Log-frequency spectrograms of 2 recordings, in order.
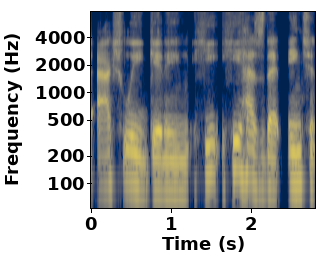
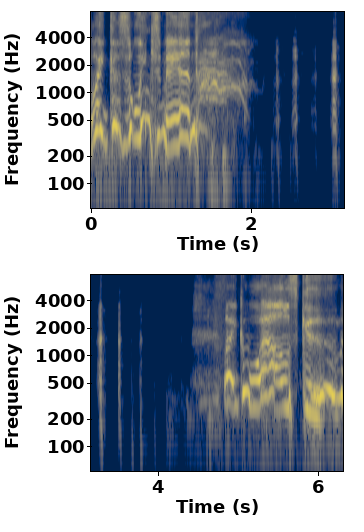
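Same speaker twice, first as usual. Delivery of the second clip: very high, sing-song cartoon voice, swooping all over. Trying a Shaggy voice as a joke, then giving up: Shaggy voice. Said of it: "I used to be able to do a great Shaggy".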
